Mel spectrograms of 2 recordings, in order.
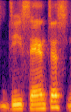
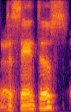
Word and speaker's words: DeSantis: It's DeSantis, not DeSantos.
